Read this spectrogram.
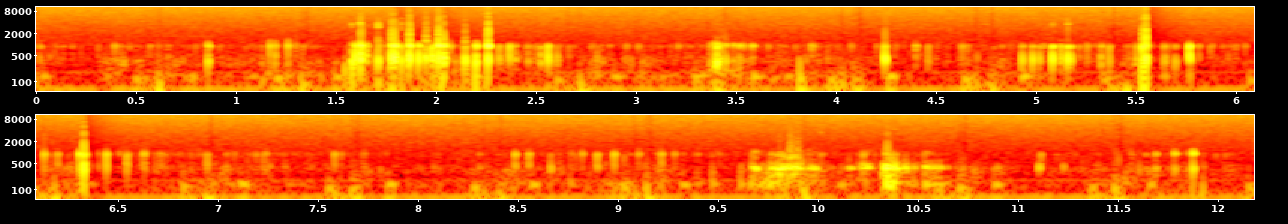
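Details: Active bowel sounds over an adult woman's abdomen; her period was due and her stomach was bloated.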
